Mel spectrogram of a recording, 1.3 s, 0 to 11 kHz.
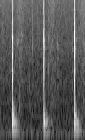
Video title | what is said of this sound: Shamba Shape Up Sn 8 - Ep 5: Rice Fertiliser, Watermelons, Dairy Cows (English) | if you hear a dull hollow sound like this it's probably ready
